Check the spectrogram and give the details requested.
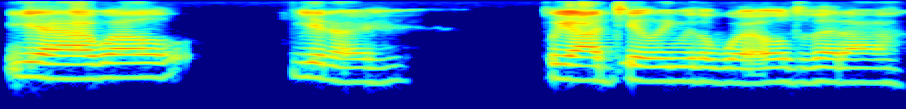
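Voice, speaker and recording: Woman podcast co-host, low voice, chatty and easily amused, dry lo-fi sound. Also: fairly even intonation, slow, a little mellow, smooth, dry recording. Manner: chatty, laughs often, trails off mid-thought. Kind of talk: casual book club chat.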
